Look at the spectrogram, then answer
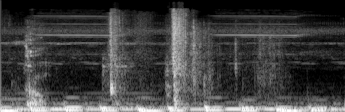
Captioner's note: branch clunks; scary music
